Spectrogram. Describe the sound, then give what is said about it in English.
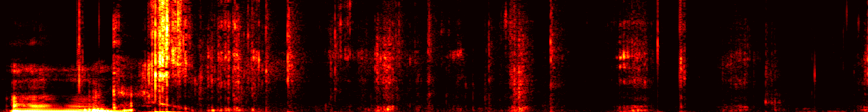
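A brief voiced hum, then a packet of XL cheese crisps rips open with a sharp tear, followed by irregular crunching as the crisps are bitten and chewed. “They're soft and crunchy at the same time.”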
